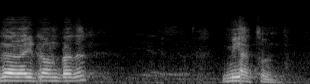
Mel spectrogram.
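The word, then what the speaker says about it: مائة: Miyatun. I wrote alif, but I did not pronounce.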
